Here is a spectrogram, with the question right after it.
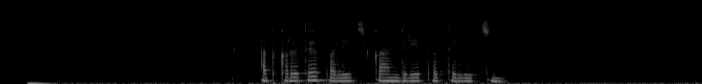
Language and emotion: Russian, neutral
